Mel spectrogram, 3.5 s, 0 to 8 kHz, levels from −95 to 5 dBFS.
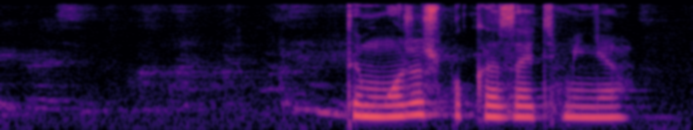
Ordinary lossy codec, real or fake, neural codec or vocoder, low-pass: MP3, 64 kbps; real; none; 7.2 kHz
